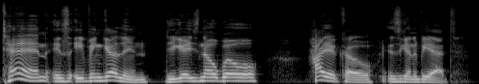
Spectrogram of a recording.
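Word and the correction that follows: Hyouka: Or is that, that's not even how you pronounce it, is it? Hayoko? – Nope. Your cheat sheet's doing wonders. – Hyoka? – Yeah. Hyoka. Hyoka is going to be at number 11, behind Evangelion.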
